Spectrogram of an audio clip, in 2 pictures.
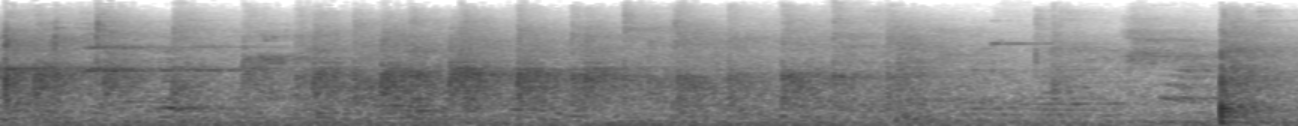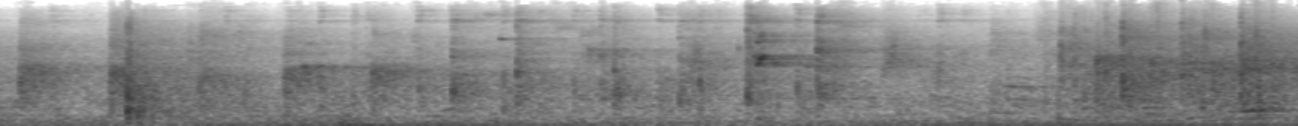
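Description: Table tennis rally: a celluloid ball clicking sharply off paddles and the table, with the loudest hits about a second apart from about six seconds in and another near ten seconds. Under it, lighter ball clicks keep going throughout along with crowd chatter in a large hall.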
